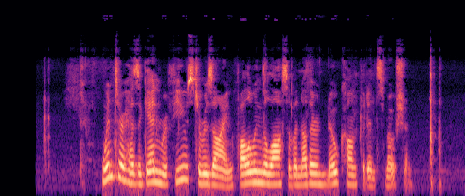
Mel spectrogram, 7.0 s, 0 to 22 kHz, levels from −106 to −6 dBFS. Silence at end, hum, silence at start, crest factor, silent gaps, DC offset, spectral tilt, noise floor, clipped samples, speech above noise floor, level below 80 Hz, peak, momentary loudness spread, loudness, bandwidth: 0.5 s; none; 1.2 s; 18 dB; none; under 0.1%; -4.5 dB/octave; -54 dBFS; under 0.1%; 36 dB; -62 dBFS; -2 dBFS; 15 LU; -18 LUFS; 7.8 kHz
